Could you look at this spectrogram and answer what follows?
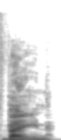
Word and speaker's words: Wehn: Sorry, we're pronouncing it all wrong. It's Wehn. Henning Wehn.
